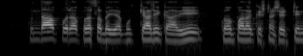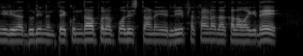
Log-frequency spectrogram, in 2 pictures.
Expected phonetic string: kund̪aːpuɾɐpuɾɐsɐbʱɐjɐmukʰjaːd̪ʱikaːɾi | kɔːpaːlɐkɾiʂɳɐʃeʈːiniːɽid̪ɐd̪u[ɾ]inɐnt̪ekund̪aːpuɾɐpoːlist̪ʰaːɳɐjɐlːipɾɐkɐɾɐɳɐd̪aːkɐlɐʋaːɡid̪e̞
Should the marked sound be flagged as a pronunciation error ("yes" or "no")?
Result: no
